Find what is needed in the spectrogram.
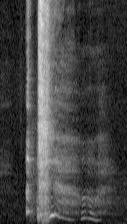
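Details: A short indrawn breath, then one forceful sneeze and a trailing voiced sigh, from a person wearing a detox face mask who cannot touch or blow their nose; a single ordinary sneeze.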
